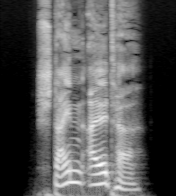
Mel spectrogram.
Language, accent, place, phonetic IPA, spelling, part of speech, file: German, Germany, Berlin, [ˈʃtaɪ̯nʔaltɐ], steinalter, adjective, De-steinalter.ogg
- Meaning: inflection of steinalt: 1. strong/mixed nominative masculine singular 2. strong genitive/dative feminine singular 3. strong genitive plural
